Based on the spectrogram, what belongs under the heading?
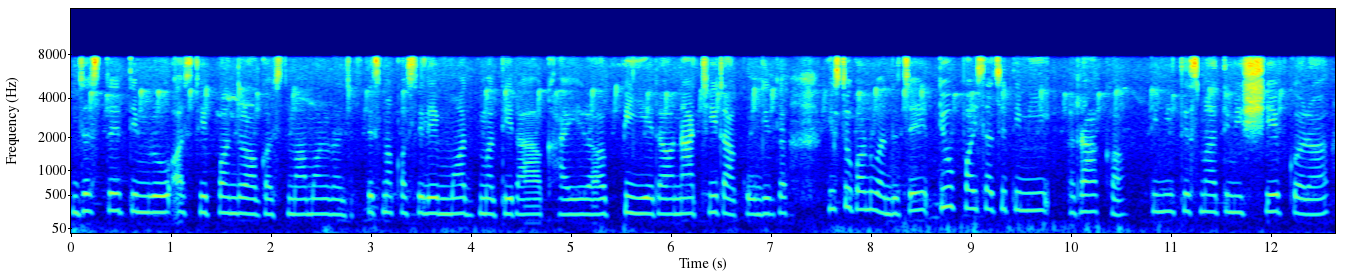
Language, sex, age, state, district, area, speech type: Nepali, female, 18-30, West Bengal, Darjeeling, rural, spontaneous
